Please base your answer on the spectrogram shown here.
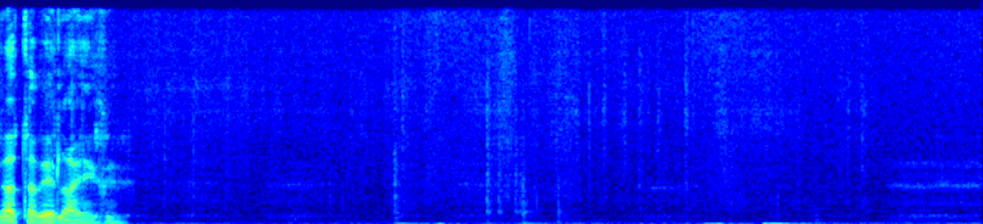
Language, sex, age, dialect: Faroese, male, 61+, Suðuroy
